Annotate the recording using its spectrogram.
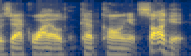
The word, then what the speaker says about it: Sauget: We call it Sauget. And that's because that's how it's spelled. It's with the French way where they put in 7 letters that are silent. – S-A-U-G-E-T is the spelling of Sauget.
